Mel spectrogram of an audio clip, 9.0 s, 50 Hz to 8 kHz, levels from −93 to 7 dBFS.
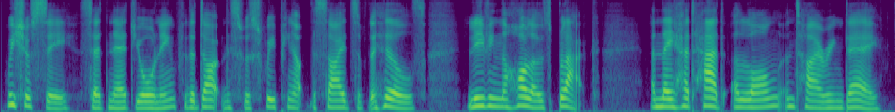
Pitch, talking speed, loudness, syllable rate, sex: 185 Hz, 200 wpm, -19 LUFS, 4.9 syllables/s, female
